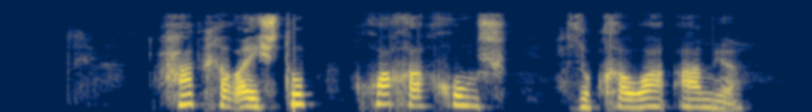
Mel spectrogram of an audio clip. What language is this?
Abkhazian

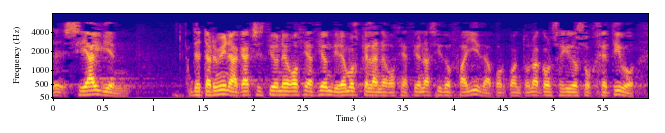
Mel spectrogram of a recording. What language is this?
Spanish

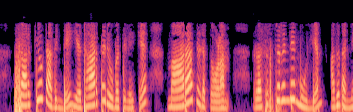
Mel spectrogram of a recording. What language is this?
Malayalam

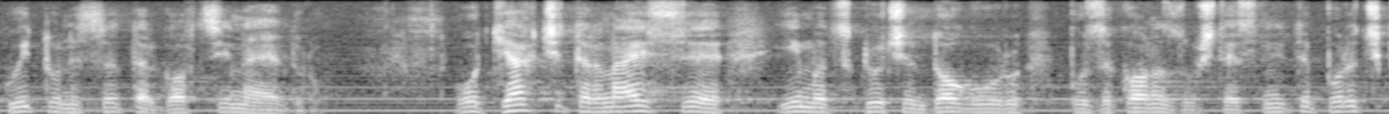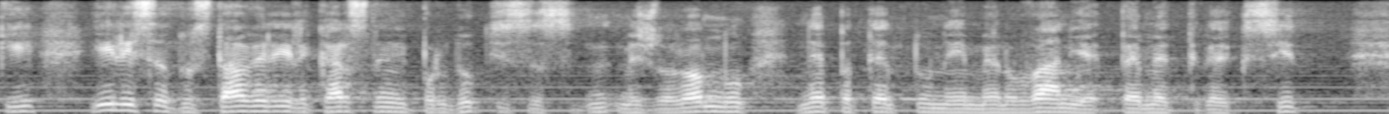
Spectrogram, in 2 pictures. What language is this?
Bulgarian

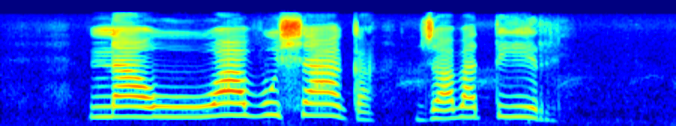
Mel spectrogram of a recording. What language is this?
Tsonga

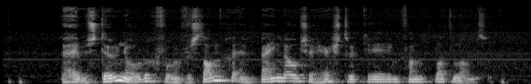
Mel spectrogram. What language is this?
Dutch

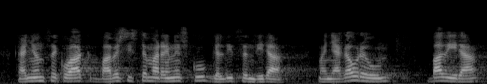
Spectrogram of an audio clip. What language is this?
Basque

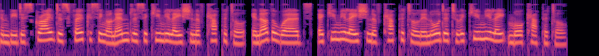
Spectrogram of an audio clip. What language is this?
English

